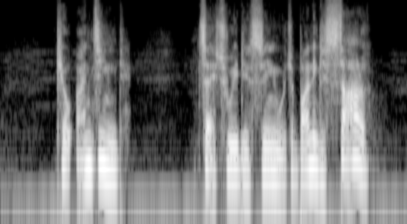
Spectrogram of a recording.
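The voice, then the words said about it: Quiet threatening whisper. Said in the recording (Chinese): “里面的人小声的说道”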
